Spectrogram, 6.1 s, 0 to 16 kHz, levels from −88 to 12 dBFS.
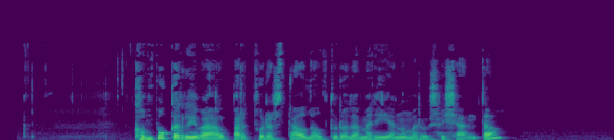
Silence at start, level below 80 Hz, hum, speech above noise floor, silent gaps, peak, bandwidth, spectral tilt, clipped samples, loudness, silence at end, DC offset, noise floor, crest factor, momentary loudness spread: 1.35 s; -72 dBFS; none; 54 dB; none; -2 dBFS; 11.5 kHz; -6.5 dB/octave; under 0.1%; -21 LUFS; 1.15 s; under 0.1%; -74 dBFS; 20 dB; 11 LU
